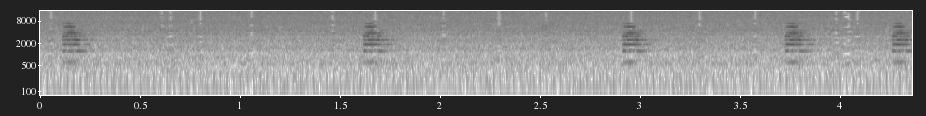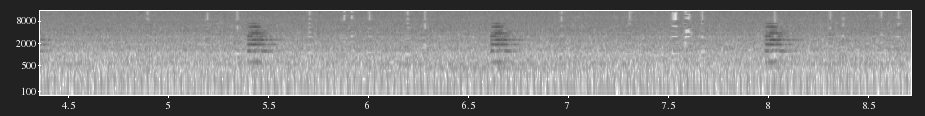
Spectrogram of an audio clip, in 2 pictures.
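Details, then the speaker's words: ECG monitor beeps from a calm female dog held by her owner, showing a nice slow, normal canine heart rate. "go she's got a nice slow heart rate she's nice and calm this is her owner restraining her so that might be part of [Music] it so normal heart rate on"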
